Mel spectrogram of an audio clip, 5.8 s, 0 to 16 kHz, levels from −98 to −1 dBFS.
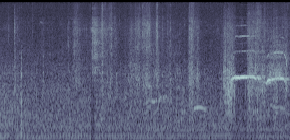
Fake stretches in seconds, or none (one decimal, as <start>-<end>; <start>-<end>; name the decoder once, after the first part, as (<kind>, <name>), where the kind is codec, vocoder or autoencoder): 0.0-3.3 (vocoder, BigVGAN v2); 4.6-5.8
